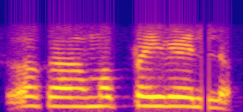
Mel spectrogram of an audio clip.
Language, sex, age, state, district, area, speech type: Telugu, female, 45-60, Andhra Pradesh, Guntur, urban, conversation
